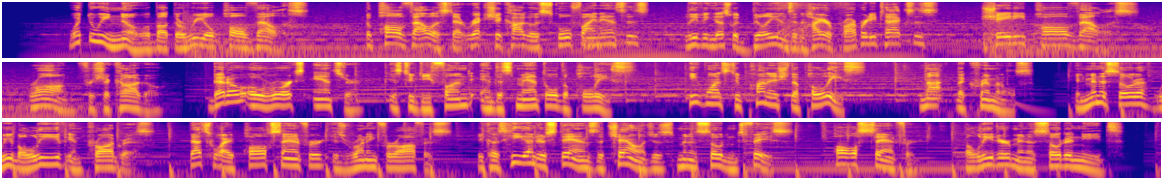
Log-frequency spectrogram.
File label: Political Ad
